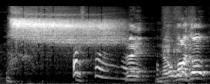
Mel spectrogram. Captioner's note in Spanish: Guau guau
